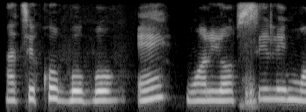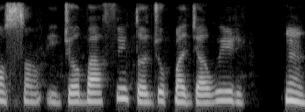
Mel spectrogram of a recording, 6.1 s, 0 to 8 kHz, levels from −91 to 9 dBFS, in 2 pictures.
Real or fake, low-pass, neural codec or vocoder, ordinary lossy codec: fake; 7.2 kHz; codec, 16 kHz, 2 kbps, FunCodec, trained on Chinese and English, 25 frames a second; none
